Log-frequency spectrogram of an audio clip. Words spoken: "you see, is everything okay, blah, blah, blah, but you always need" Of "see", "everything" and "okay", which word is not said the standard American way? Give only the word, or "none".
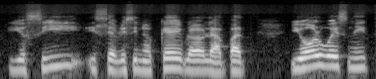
everything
